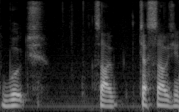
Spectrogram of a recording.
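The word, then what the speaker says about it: Łódź: there's a place name in poland called um it's spelled l-o-d-s that's not lods it's pronounced which so just so as you know whenever you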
